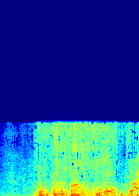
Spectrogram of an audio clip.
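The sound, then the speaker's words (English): Rain and rising wind ahead of a storm: a steady, loud rushing wash that swells in after a quiet start and holds to the end, with faint voices underneath. “Hey, that rain? Aye, wind's getting up too. We're in for a storm.”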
